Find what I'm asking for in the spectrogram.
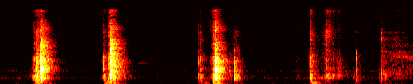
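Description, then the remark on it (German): A knife chops an onion, first one half and then the other, into small pieces on a board with sharp, crisp strikes, a few single and some in quick pairs, at an uneven pace, the later cuts softer. No one speaks. “Erste Hälfte hier klein und die zweite gleich hinterher.”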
